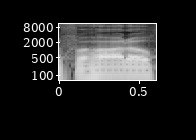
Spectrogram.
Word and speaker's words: Fajardo: I know I'm going to mess up this name, but Fajardo. – Oh, you said it right. – Fajardo. – Said it right. Yeah. – All right, Fajardo, Puerto Rico.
